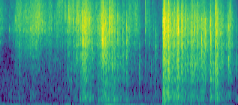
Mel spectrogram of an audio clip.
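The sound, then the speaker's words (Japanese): Newspaper crinkling and crumpling while roasted sweet potatoes are being taken out of a fire: a steady rustle that swells in the middle and ends in a sharp burst of crushing paper, with no voices. “そしたら火から取り出して、あっち、あっち、ちちちち、あ、ちょっとあんた、そこの新聞紙取って。”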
